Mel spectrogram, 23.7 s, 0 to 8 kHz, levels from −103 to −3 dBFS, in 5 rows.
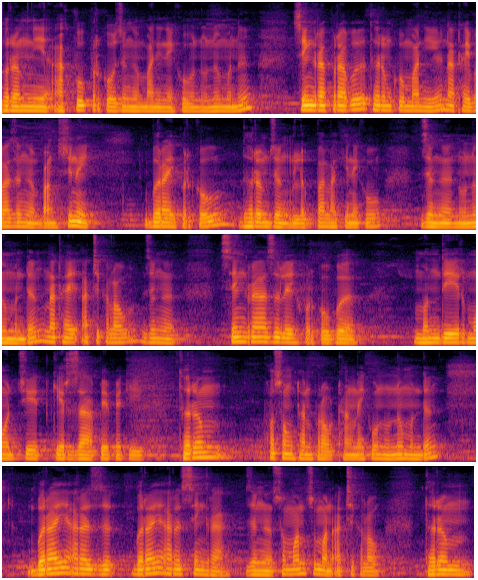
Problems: none marked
